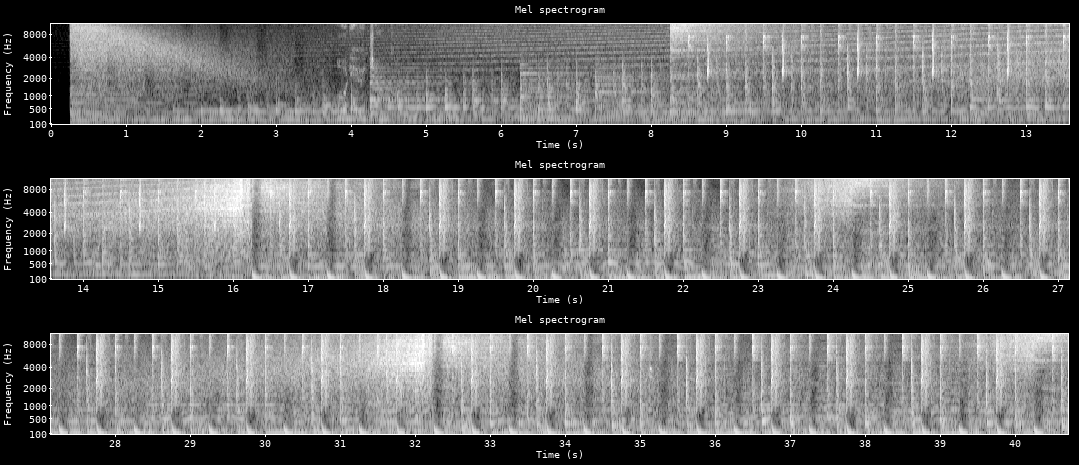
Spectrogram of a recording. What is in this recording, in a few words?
electronic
